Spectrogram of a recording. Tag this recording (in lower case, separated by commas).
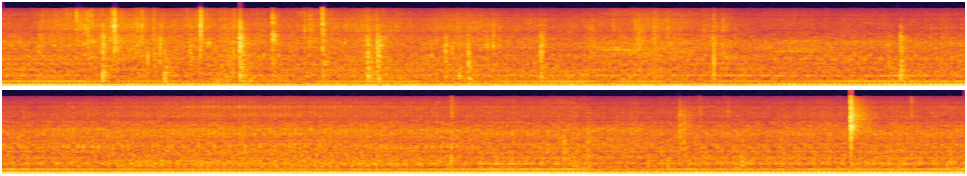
tractor digging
